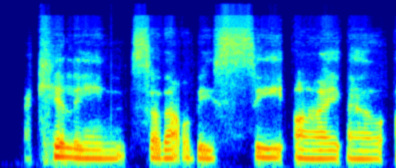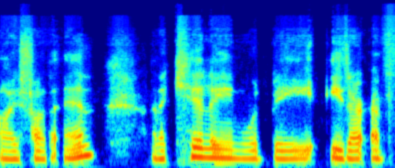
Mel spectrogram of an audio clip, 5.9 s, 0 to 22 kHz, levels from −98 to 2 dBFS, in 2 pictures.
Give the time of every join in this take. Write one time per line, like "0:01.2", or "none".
none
